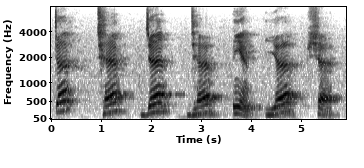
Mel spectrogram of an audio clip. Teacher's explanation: जो हमारी जीभ है ना दोस्तों पीछे हट करके ऊपर तालु से टकरा करके तब आती है। ठीक है, इसलिए इनको तालव्य व्यंजन भी बोलते हैं।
